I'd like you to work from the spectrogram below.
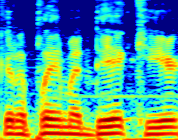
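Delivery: put-on New Zealand accent. Announcing a move while playing a game, new zealand accent. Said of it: "let me say this like a New Zealander".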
